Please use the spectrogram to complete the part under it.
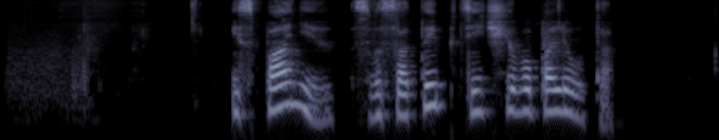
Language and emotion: Russian, neutral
